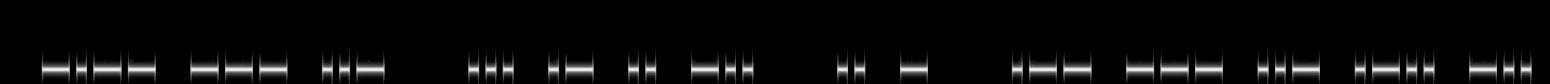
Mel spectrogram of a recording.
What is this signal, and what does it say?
Morse code, heard as a keyed tone, about 14 wpm, spaced as for 12 wpm, 700 Hz. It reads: YOU SAID IT WOULD
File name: Morsekurs / Witze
